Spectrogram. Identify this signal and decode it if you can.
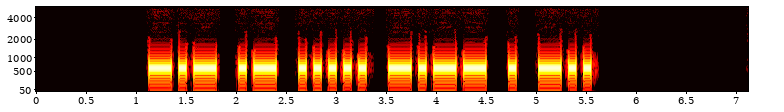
Morse code, heard as a keyed tone, about 16 wpm, 600 Hz. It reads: KA5YED
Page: Kaldesignaler 16 wpm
